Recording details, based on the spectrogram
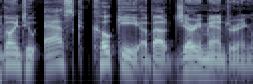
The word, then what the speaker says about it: gerrymandering: It really should be gerrymandering. The president had it right. Elbridge Gerry, after whom it's named, pronounced his name with a hard G.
